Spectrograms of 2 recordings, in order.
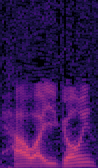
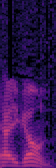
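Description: First: Every word is said fully and separately. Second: The words are clipped and run together.

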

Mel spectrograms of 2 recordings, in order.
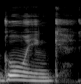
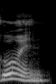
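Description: First: The final g sound is clearly pronounced. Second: The final g sound is not pronounced. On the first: The speaker calls it wrong. "ما يمكنش نقول going" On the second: The speaker calls it right. "كنقول going"

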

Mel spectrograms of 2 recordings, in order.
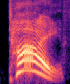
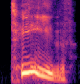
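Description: First: The vowel is an eye sound. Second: The vowel is a long ee sound. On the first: The speaker calls it right. "No, tithe" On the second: The speaker calls it wrong. "he's pronounced it teeth"

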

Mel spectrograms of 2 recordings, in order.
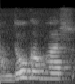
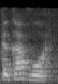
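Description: First: The stress is on the first syllable. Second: The stress is on the last syllable. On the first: The speaker calls it wrong. "это такое ударение, оно безграмотно" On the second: The speaker calls it right. "Следует говорить договор"

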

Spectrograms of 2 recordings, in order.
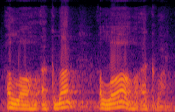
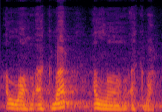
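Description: Both takes have the same delivery.

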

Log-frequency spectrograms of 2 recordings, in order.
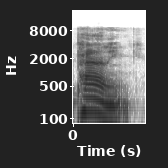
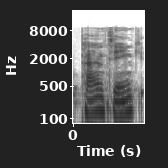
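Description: First: The t is dropped, leaving a nasal tap. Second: The t after the n is pronounced.

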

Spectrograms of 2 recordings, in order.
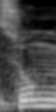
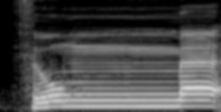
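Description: First: The first consonant is an s sound. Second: The first consonant is a th sound. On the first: The speaker calls it wrong. "اوعى تخليها سين ثم، غلط" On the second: The speaker calls it right. "لسانك يلمس سنانك"

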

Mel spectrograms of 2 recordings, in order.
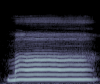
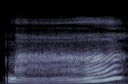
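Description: First: The pitch stays high and level. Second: The pitch dips down and then rises. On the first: "the first one" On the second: "the third one going down and coming up"

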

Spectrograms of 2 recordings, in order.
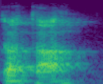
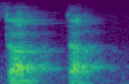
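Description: First: The middle consonant is short, not held. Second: The middle consonant is held longer, doubled. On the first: The speaker calls it wrong. "Instead of datta" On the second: The speaker calls it right. "it's datta"

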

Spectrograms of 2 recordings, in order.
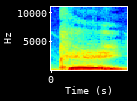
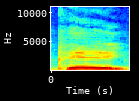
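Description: No difference in how they are said.

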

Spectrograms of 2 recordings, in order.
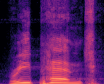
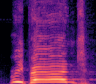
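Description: First: It is said at normal, quieter volume. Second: It is said loudly and forcefully.

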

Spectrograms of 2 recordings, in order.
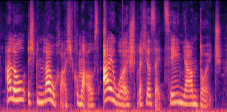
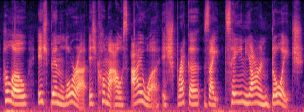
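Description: First: It is spoken with a native-like German accent. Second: It is spoken with a strong English-speaking accent. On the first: The speaker calls it right. "You want to sound like a German" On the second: The speaker calls it wrong. "You don't want to sound like this"

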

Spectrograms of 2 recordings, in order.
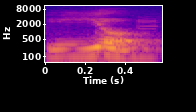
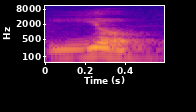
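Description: Both takes have the same delivery.

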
